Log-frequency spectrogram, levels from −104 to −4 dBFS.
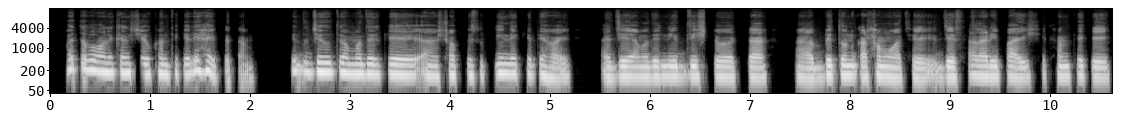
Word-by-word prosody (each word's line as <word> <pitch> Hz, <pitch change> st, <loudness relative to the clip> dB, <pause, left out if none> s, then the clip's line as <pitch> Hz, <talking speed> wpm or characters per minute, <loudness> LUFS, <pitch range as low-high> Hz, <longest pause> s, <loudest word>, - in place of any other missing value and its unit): হয়তোবা 215 Hz, -1 st, +1 dB
অনেকাংশে 175 Hz, -1 st, +1 dB
ওখান 160 Hz, 0 st, -1 dB
থেকে 160 Hz, -1 st, -6 dB
রেহাই 195 Hz, -7 st, +3 dB
পেতাম। 140 Hz, +1 st, -9 dB, 0.4 s
কিন্তু 205 Hz, -3 st, -2 dB
যেহেতু 180 Hz, -1 st, +4 dB
আমাদেরকে 160 Hz, -1 st, +2 dB, 0.3 s
এ্যা -, -, -2 dB, 0.2 s
সবকিছু 145 Hz, 0 st, -4 dB
কিনে 165 Hz, 0 st, +2 dB
খেতে 150 Hz, 0 st, -4 dB
হয়, 120 Hz, -, -1 dB, 0.3 s
এ্যা 130 Hz, -, -2 dB
যে 135 Hz, -, +4 dB
আমাদের 130 Hz, 0 st, +1 dB
নির্দিষ্ট 135 Hz, 0 st, -1 dB, 0.2 s
একটা 130 Hz, -1 st, -2 dB, 0.4 s
এ্যা 125 Hz, -2 st, 0 dB
বেতন 145 Hz, 0 st, +3 dB
কাঠামো 130 Hz, 0 st, +2 dB
আছে, 125 Hz, 0 st, -3 dB, 0.3 s
যে 130 Hz, -, +4 dB
সেলারি 140 Hz, -2 st, +2 dB
পাই 130 Hz, -2 st, +1 dB
এ্যা 130 Hz, -, -3 dB
সেখান 140 Hz, 0 st, -4 dB
থেকে 140 Hz, -2 st, -1 dB
145 Hz, 165 wpm, -22 LUFS, 135-165 Hz, 0.4 s, যেহেতু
